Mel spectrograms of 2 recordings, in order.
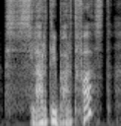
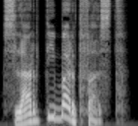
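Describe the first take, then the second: First: Slow, rising disbelieving echo; incredulous echo. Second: Slow, gentle repeat. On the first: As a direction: repeat it as if it can't be. Arthur echoing in disbelief. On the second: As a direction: patiently say it again. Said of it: "powtórzył łagodnie stary". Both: A narrator's reading.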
